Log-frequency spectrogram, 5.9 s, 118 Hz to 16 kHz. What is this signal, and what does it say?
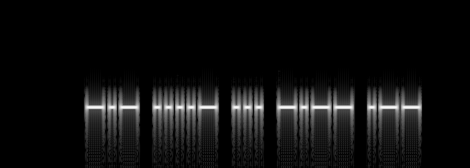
Morse code, heard as a keyed tone, about 17 wpm, 700 Hz. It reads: K4SYW
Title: USA Call Signs - 5 Characters - Repeated 3x - 17wpm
